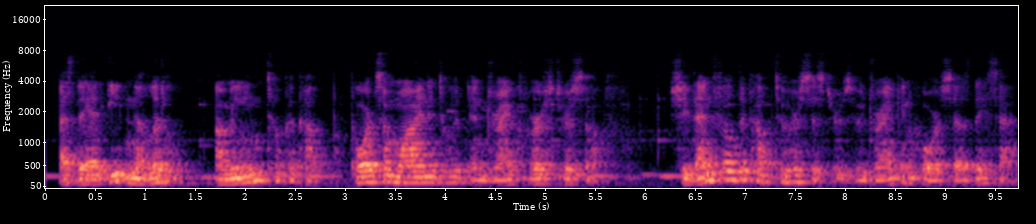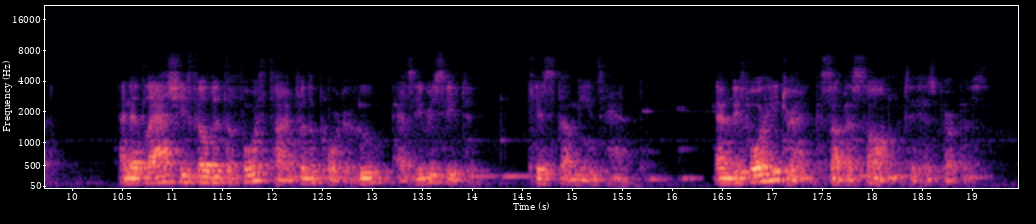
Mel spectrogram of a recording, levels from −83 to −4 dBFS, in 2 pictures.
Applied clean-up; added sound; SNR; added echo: none; Marimba, xylophone; 18 dB; reverberation time 0.7 s.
